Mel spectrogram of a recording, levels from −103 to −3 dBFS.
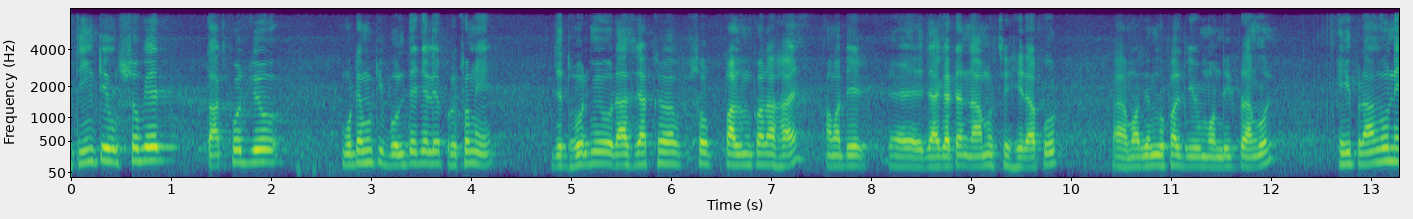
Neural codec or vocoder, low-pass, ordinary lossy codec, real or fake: codec, 16 kHz, 4 kbps, X-Codec, HuBERT features, trained on balanced general audio; 7.2 kHz; none; fake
